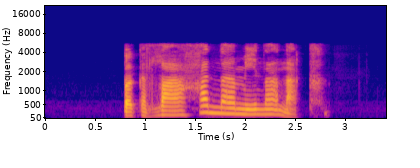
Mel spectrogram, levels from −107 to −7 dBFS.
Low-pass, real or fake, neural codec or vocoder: 5.4 kHz; fake; vocoder, 44.1 kHz, 128 mel bands, Pupu-Vocoder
